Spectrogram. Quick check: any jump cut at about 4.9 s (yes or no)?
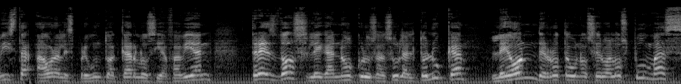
yes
